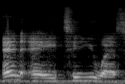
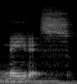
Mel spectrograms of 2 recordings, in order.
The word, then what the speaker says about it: Natus: Natus is pronounced Natus, or you could say Natus as well. It doesn't really matter. To me, it doesn't matter.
